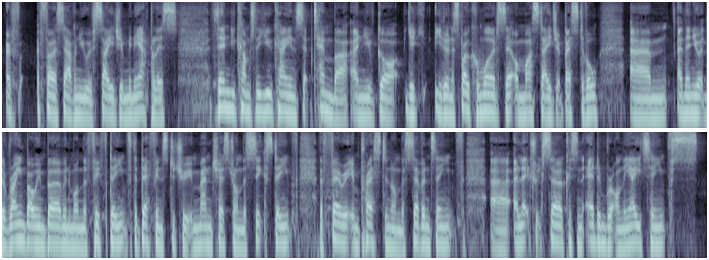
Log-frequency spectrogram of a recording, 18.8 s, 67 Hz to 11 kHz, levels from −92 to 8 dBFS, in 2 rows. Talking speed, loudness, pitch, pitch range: 205 wpm, -16 LUFS, 125 Hz, 115-135 Hz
